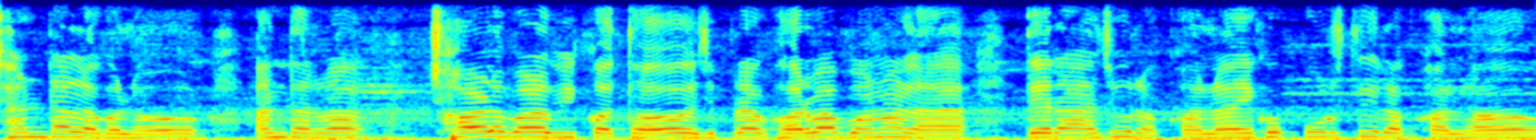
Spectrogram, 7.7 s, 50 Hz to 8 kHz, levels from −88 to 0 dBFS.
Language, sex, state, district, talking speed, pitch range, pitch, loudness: Hindi, female, Uttar Pradesh, Varanasi, 30 wpm, 220-250 Hz, 240 Hz, -21 LUFS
